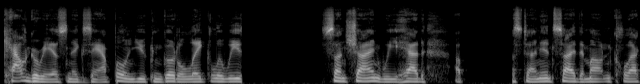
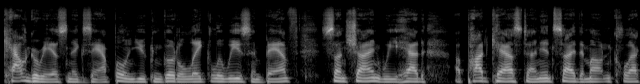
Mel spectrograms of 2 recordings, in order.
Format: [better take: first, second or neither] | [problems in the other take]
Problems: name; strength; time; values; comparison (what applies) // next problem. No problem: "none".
second | audio cutting out; at 2.5 s for 1 s and at 4.5 s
